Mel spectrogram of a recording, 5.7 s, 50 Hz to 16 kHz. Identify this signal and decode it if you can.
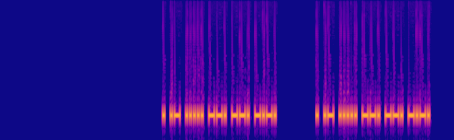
Morse code, heard as a keyed tone, about 50 wpm, 700 Hz. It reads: EA5GGC EA5GGC
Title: DXCC-100 Call Signs - 6 Characters - Repeated 2x - 50wpm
